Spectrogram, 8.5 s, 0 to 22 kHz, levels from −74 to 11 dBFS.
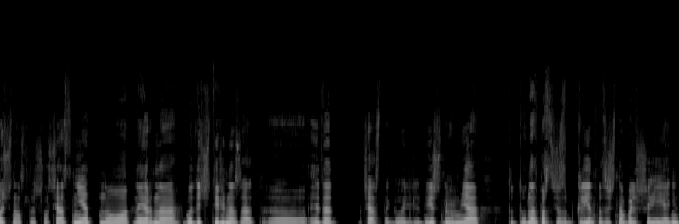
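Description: Clock drift buffer slips, from 0.87 s to 7.25 s: about four regular clicks every 2.13 s, likely from mismatched device clocks dropping or repeating roughly 70 samples each time.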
